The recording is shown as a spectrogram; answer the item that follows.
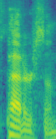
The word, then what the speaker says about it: Pettersson: I believe it's Elias Pettersson.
